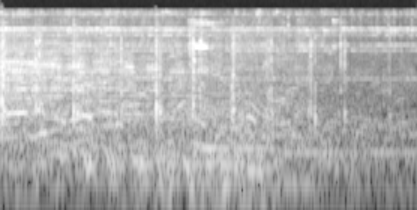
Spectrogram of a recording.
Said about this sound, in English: riding in a horse-drawn carriage through downtown Glendale.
